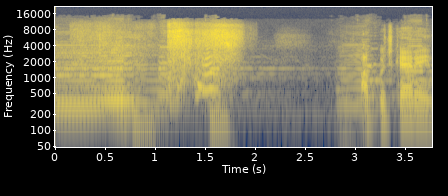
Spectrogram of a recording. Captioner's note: Nose blowing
